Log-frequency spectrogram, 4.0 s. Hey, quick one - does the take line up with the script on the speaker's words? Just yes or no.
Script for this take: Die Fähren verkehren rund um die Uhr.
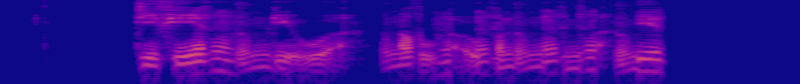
no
